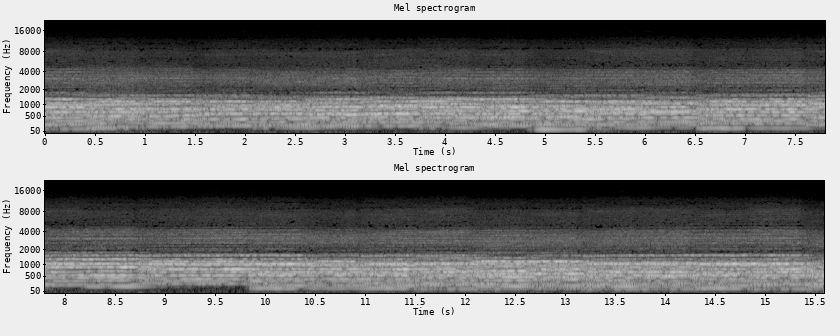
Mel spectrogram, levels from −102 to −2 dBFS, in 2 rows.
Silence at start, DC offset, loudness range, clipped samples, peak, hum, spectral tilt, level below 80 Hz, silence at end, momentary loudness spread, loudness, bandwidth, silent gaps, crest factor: 0 s; under 0.1%; 2 LU; under 0.1%; -16 dBFS; none; -6 dB/octave; -76 dBFS; 0 s; 3 LU; -31 LUFS; 12.5 kHz; none; 14 dB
